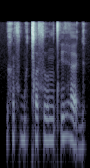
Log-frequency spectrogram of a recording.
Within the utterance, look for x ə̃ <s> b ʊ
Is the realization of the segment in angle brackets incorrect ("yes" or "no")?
no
